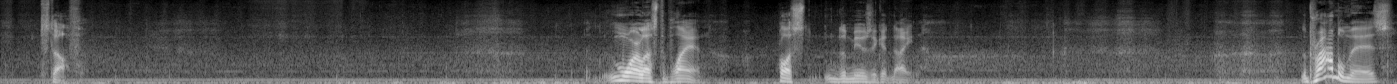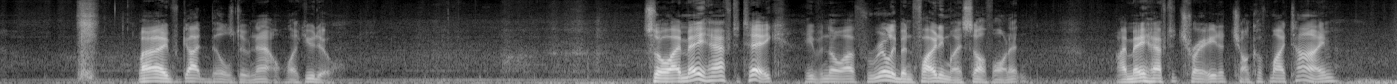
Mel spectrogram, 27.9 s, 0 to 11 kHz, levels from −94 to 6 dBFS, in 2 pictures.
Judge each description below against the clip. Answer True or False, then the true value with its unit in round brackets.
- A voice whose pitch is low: True (90 Hz)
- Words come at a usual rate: False (100 wpm)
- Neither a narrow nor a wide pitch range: True (4.1 semitones)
